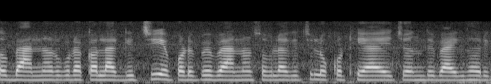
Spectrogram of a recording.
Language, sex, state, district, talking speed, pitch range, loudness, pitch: Odia, female, Odisha, Khordha, 170 wpm, 205-210 Hz, -16 LUFS, 205 Hz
